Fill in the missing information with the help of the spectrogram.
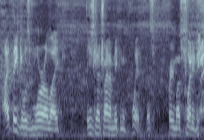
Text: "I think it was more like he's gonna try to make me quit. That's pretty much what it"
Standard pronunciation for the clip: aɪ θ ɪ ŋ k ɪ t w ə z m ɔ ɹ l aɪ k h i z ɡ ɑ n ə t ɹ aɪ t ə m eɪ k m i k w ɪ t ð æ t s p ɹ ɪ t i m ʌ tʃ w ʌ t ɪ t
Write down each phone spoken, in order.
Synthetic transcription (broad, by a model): aɪ θ ɪ ŋ k ɪ t w ə z m ɔ ɹ l aɪ k h i z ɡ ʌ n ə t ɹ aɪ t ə m eɪ k m i k w ɪ t ð æ t s p ɹ ɪ t i m ʌ tʃ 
